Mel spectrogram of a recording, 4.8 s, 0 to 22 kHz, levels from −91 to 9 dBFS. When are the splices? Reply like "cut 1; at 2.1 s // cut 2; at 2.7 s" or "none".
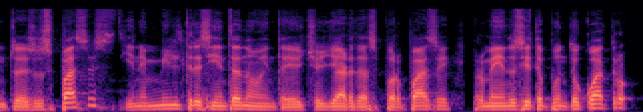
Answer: cut 1; at 3.5 s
